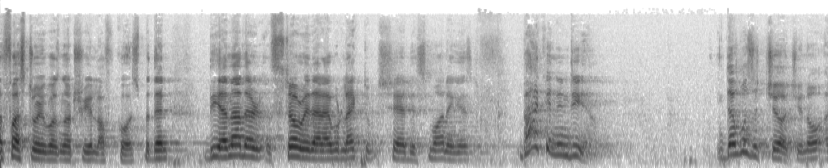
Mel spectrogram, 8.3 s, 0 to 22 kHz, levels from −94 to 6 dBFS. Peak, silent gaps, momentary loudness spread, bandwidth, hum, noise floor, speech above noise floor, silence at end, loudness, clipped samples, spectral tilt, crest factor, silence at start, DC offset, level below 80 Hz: -2 dBFS; none; 12 LU; 18 kHz; none; -55 dBFS; 33 dB; 0 s; -21 LUFS; under 0.1%; -3 dB/octave; 20 dB; 0 s; under 0.1%; -64 dBFS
